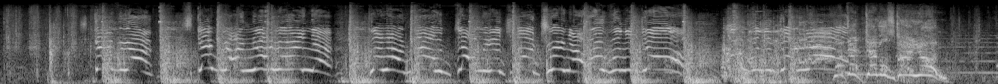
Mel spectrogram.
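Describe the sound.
A heavy brass door knocker on a villa bangs loudly over and over in a fast, steady series of about a dozen blows, with a wailing, shouting voice rising and falling over the knocks.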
